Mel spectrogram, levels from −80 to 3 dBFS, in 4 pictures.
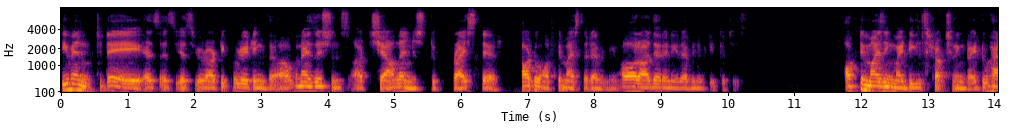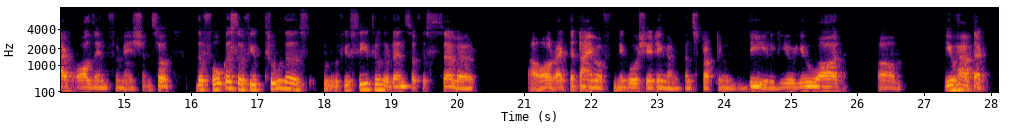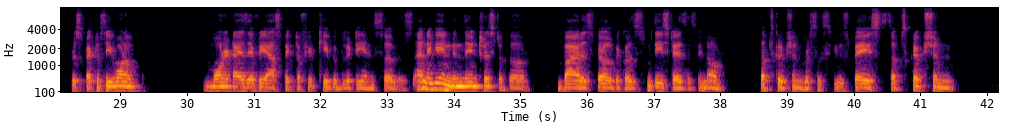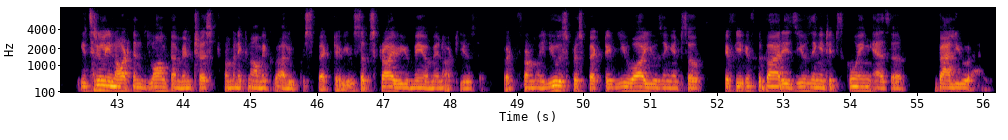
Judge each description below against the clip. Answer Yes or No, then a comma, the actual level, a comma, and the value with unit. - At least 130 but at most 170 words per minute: Yes, average, 155 wpm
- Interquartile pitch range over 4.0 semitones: Yes, wide, 5.5 semitones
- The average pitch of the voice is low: Yes, low, 110 Hz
